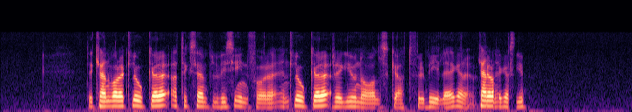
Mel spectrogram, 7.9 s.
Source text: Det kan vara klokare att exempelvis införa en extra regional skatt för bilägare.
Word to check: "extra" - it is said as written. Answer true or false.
false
